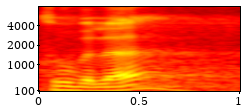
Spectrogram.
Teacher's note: Tubla qalqalah sughra karena huruf ba terletak di tengah kalimat tubla.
